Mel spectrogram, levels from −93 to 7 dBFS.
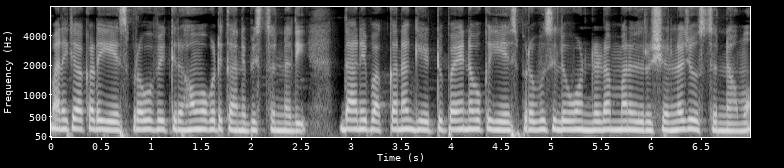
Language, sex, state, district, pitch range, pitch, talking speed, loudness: Telugu, female, Andhra Pradesh, Krishna, 190-205 Hz, 200 Hz, 170 wpm, -11 LUFS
